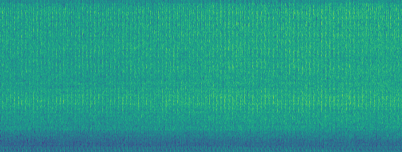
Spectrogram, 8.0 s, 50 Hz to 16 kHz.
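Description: A 2017 Suzuki DR-Z400 motorcycle engine idling with the choke off, a steady close rhythmic thumping putter with hissy noise that holds evenly throughout, with no voices.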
